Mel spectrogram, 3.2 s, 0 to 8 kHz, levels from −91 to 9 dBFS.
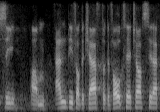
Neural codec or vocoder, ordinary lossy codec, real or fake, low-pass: codec, 16 kHz, 1 kbps, FunCodec, trained on LibriTTS, 50 frames a second; Opus, 16 kbps; fake; 7.2 kHz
